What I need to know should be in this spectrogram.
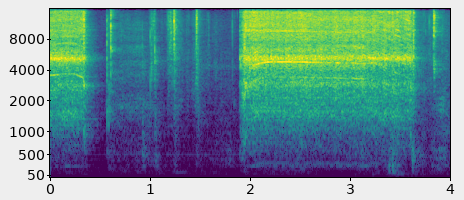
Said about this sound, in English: when you drill those rivets out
